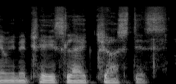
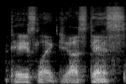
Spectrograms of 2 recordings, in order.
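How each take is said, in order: First: Hushed whisper. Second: Said in the usual way. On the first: Acted. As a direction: whisper it like a secret. Savoring coffee, repeats the line.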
